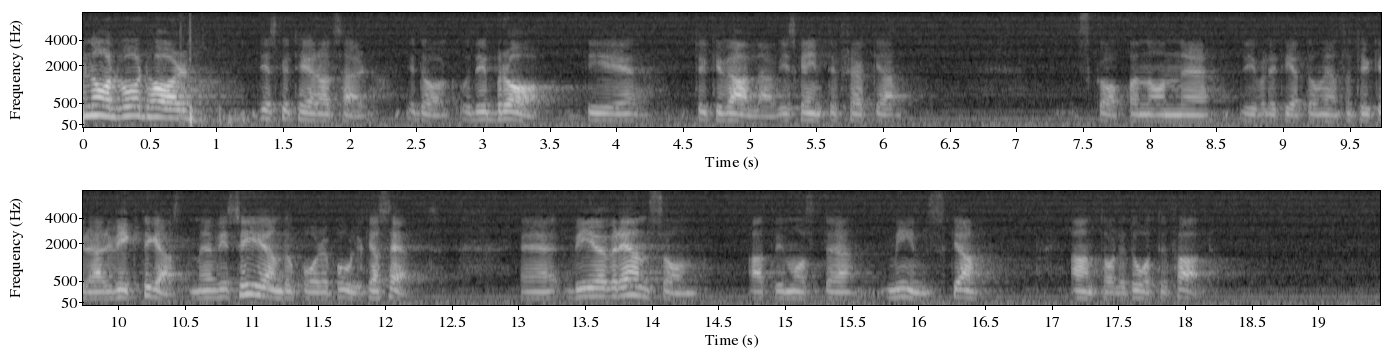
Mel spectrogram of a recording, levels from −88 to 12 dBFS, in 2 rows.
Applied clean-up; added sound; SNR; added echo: none; Fireworks / Boom; 14 dB; reverberation time 0.4 s.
